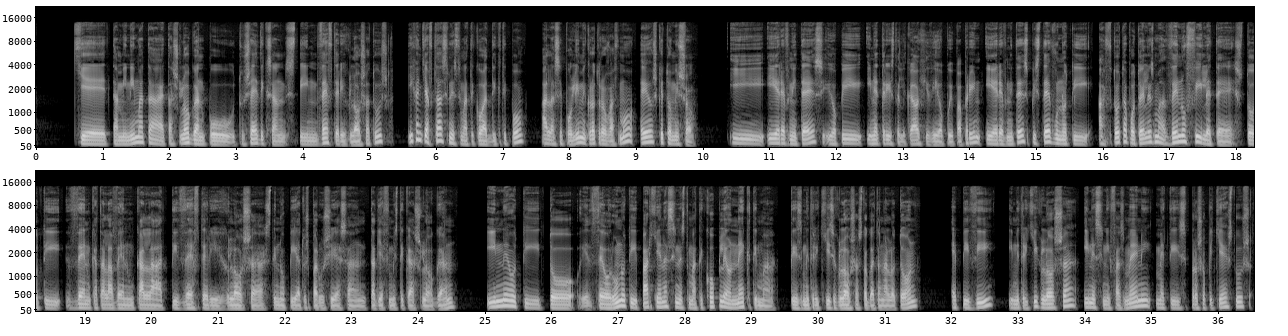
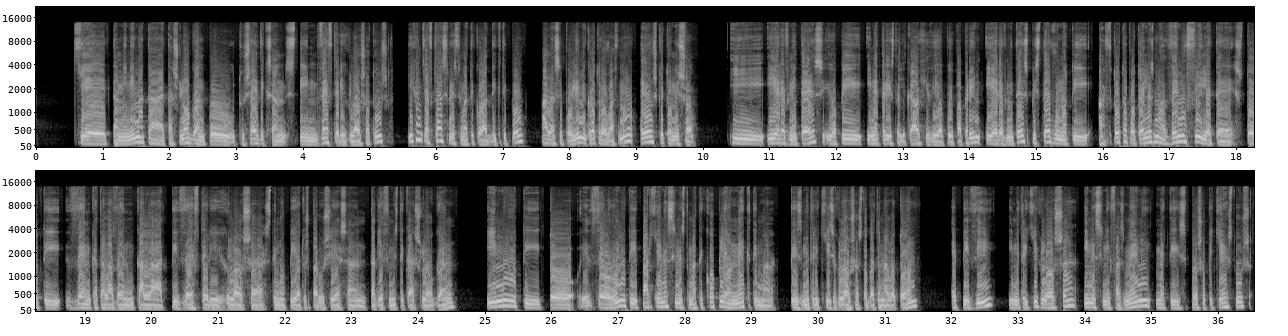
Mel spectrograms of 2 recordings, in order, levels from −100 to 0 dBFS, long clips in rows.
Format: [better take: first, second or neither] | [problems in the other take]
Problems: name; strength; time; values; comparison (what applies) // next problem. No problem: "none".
first | distortion; heavy; 16% of the sound clipped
